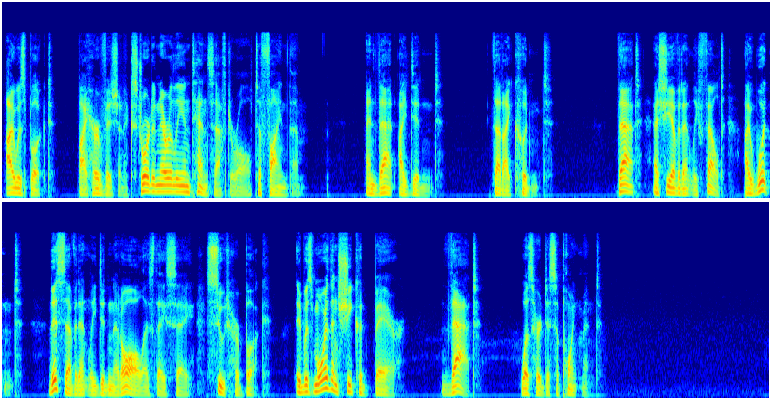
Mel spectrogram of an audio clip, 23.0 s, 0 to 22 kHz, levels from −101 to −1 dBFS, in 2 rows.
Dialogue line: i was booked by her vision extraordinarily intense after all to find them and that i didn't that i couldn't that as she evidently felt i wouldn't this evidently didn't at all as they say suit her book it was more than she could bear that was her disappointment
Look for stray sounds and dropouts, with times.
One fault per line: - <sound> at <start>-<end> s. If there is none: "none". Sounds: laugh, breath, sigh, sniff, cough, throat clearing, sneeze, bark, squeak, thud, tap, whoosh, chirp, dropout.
none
